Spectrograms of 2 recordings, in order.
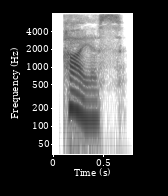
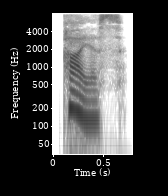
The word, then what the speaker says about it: pious: Pi, us, PIOUS. Stress pi and keep us light. Pi, us, PIOUS.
